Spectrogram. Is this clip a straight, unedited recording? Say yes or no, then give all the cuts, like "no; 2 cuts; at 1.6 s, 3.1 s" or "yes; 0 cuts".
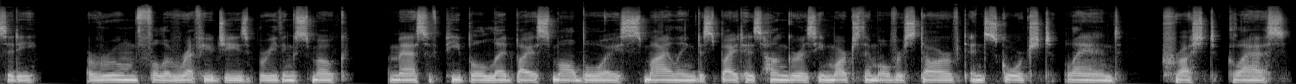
yes; 0 cuts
